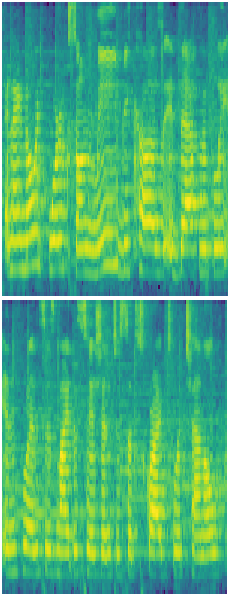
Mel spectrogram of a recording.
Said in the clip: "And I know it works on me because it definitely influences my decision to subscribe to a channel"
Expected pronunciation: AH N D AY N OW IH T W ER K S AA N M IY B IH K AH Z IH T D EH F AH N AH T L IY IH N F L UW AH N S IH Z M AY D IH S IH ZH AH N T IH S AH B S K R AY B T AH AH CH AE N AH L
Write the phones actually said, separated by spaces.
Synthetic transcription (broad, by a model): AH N AY N OW IH T W ER K S N M IY B IH K AH Z IH T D EH F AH N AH T L IY IH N F L UW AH N S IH Z M AY D IH S IH ZH AH N T IH S AH B S K R AY B T AH AH CH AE N L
